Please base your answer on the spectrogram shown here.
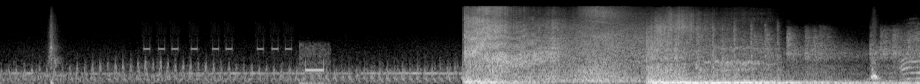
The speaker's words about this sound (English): I'm gonna blow the bridge he's going for.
